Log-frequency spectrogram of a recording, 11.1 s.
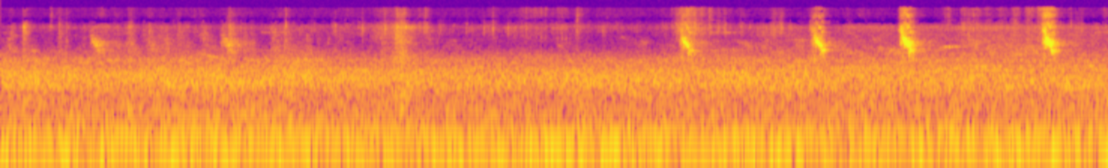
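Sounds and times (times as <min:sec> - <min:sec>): small bird chirping: 0:06.7 - 0:10.8.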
